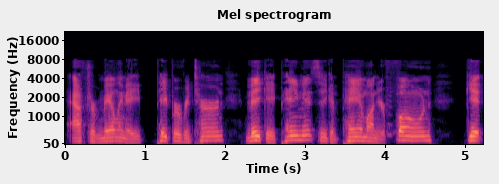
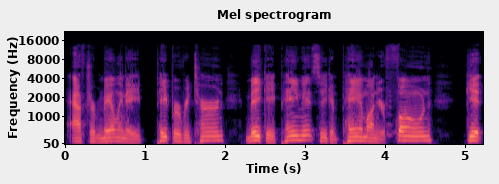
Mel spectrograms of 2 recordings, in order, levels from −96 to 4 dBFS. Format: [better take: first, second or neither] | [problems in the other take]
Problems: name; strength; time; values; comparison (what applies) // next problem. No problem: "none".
second | garbled, watery; badly; nothing above 8 kHz; slightly in the second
